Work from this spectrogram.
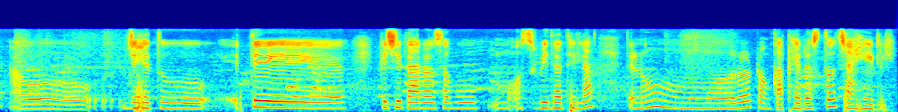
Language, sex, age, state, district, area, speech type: Odia, female, 30-45, Odisha, Sundergarh, urban, spontaneous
